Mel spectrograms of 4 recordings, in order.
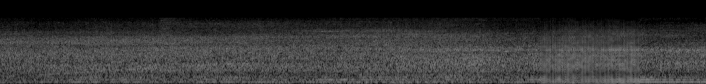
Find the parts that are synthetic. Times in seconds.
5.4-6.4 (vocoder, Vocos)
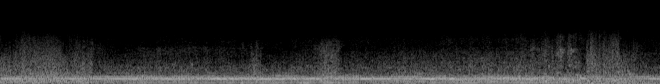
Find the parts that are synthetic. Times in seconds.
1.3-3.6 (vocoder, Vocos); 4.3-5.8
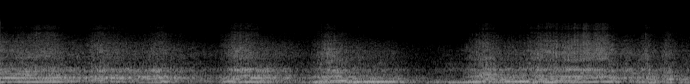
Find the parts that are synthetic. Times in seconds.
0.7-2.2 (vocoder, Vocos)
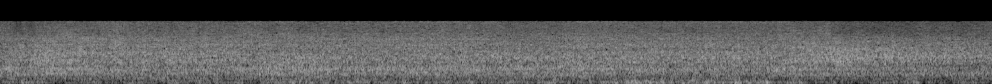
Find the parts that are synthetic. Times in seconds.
0.7-4.6 (vocoder, Vocos); 6.3-7.1

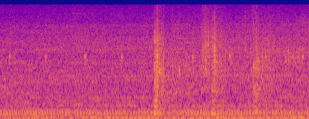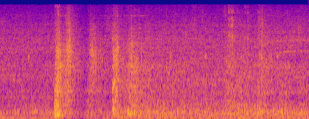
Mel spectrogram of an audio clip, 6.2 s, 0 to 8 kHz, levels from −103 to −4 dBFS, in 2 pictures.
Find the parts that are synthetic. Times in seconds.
none

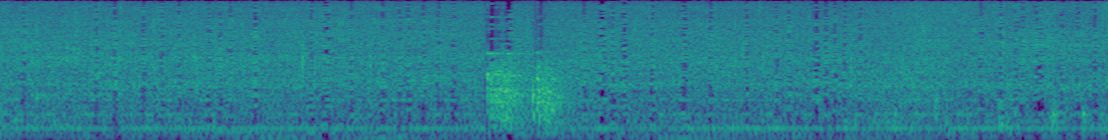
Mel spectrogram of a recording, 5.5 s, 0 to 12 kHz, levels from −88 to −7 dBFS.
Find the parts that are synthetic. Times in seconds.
none

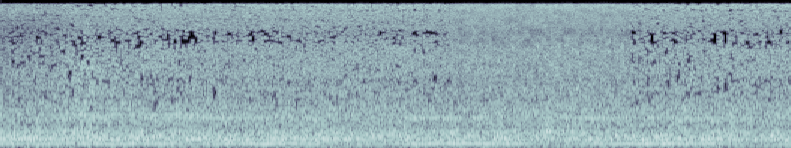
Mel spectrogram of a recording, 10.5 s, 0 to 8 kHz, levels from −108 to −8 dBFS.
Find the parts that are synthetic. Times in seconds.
6.0-8.4 (autoencoder, DAC-VAE)

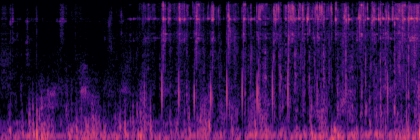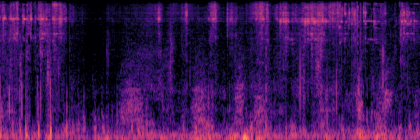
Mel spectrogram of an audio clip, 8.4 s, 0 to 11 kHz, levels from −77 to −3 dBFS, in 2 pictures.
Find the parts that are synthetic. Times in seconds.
0.0-1.0 (vocoder, WaveNeXt); 4.8-7.6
